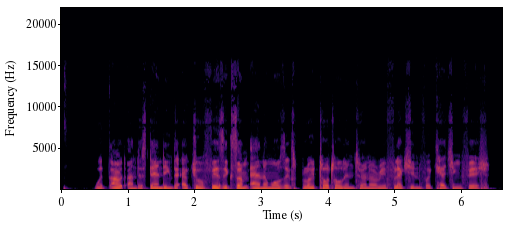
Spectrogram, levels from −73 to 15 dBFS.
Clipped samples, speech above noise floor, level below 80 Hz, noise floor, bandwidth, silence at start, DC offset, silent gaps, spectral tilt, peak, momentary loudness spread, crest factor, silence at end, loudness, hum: under 0.1%; 21 dB; -44 dBFS; -46 dBFS; 16 kHz; 0.05 s; under 0.1%; none; -6 dB/octave; -8 dBFS; 6 LU; 18 dB; 0.15 s; -25 LUFS; none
